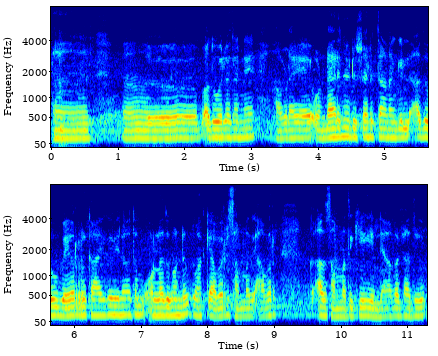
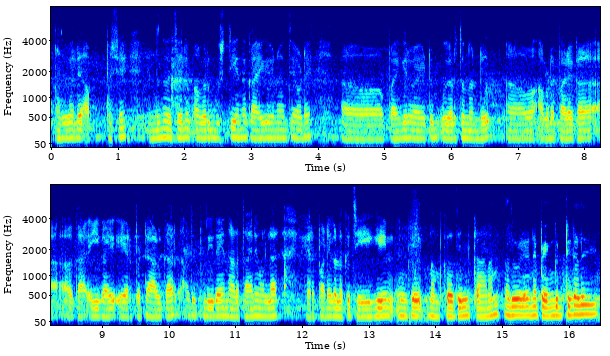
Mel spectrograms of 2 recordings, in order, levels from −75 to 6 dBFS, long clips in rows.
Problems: background sounds at intervals, background conversations at intervals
